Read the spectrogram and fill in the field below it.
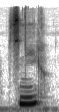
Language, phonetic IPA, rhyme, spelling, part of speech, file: Czech, [ˈsɲiːx], -iːx, sníh, noun, Cs-sníh.ogg
- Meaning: 1. snow 2. whipped egg whites 3. cocaine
